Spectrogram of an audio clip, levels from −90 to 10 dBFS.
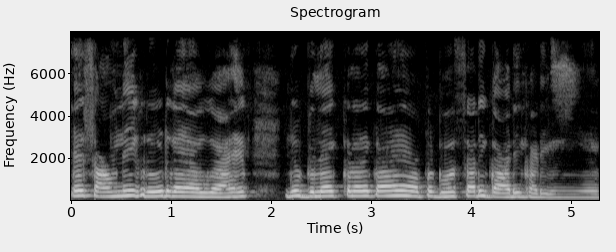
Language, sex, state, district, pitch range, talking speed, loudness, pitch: Hindi, male, Bihar, Gopalganj, 190-225 Hz, 250 wpm, -18 LUFS, 210 Hz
